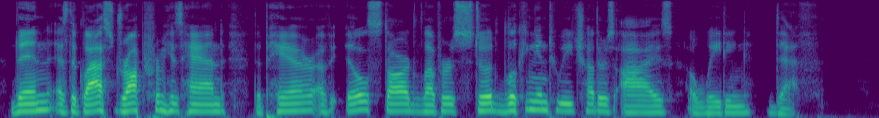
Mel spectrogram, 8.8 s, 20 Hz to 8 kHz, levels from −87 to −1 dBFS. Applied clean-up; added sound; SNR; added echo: none; none; none; none.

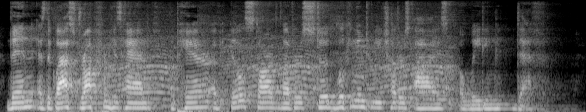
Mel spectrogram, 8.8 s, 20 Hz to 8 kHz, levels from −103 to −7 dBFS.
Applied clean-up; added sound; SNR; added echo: none; Livestock, farm animals, working animals; 12 dB; reverberation time 1.1 s.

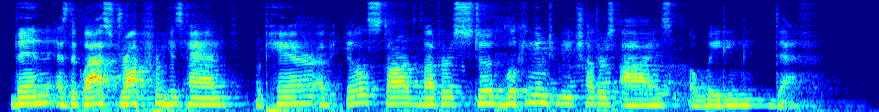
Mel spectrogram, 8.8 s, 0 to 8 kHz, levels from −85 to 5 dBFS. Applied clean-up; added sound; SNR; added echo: neural separator model SepFormer DNS4.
